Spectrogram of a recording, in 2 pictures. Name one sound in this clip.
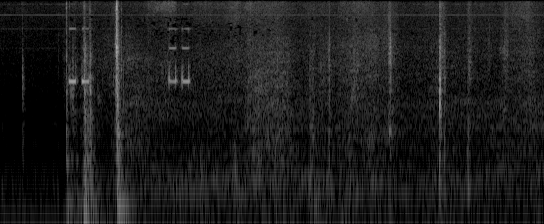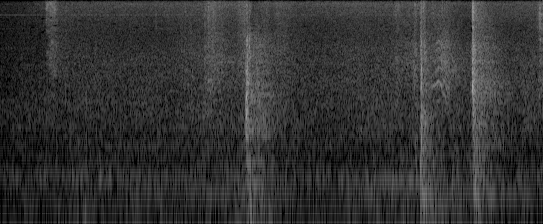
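A car door handle clicks as it is pulled.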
